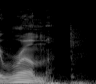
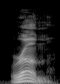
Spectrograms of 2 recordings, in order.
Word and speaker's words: room: Finally, somebody who says room right, by the way, room. That is the right. I blame it on my Canadian heritage. That is the right way to say it.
